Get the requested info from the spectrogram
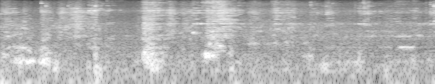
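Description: Moving passenger train heard from its open door: the coach rattles and clinks as the wheels run over the rails, with louder metallic clanks about a second and a half and two seconds in.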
